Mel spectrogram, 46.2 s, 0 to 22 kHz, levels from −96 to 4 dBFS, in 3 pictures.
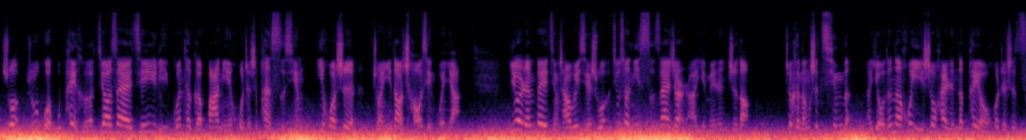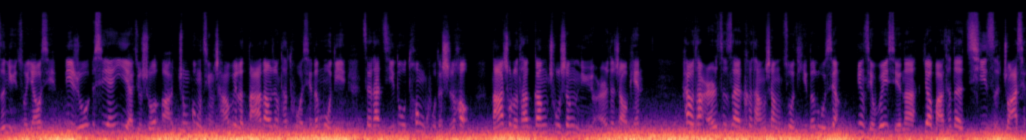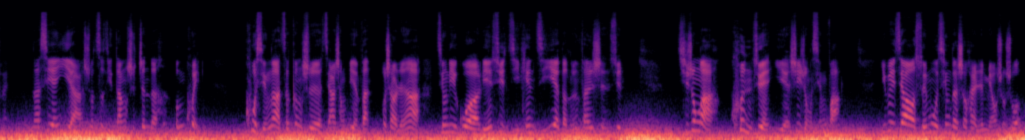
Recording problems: low rumble; loud; throughout; as loud as the speech

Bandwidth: 15 kHz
